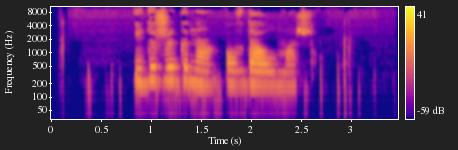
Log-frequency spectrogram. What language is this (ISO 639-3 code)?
chm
